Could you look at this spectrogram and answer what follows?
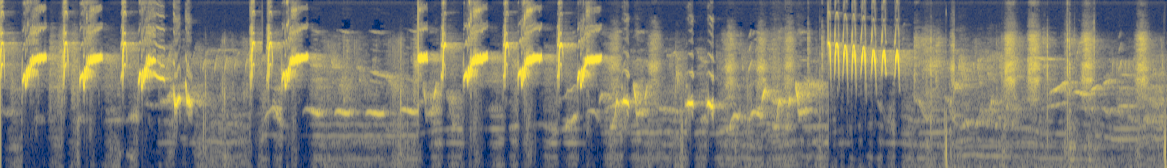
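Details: Long-tailed white-rumped shama of the Medan type, a caged champion songbird, singing a quick, varied medley of bright chirps and whistled notes, with short pauses, then a thin high buzzy trill and scattered clicks.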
